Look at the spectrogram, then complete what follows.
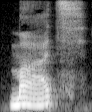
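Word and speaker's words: мать: Compare these two words. Note how they're written first of all. Mats, mats, which means mother, and mat, mat, which means vulgar language. Now note that in the second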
